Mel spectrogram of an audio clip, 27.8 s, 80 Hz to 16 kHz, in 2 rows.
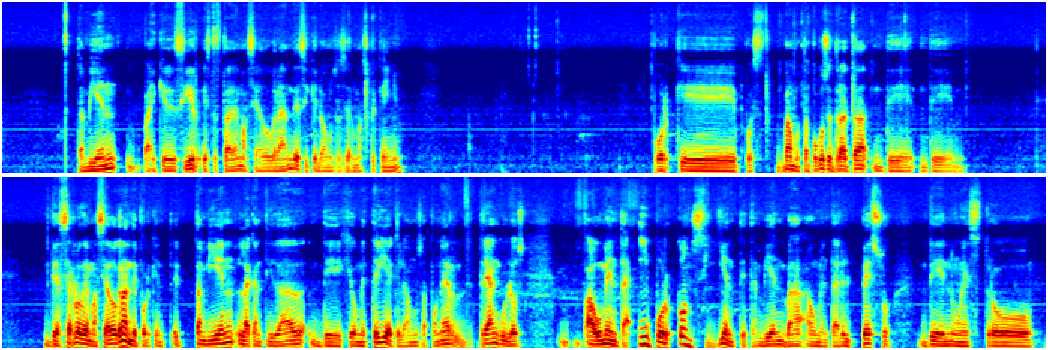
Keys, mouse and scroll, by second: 0.5-0.9 scroll up 2, 1.5-2.2 scroll down 4, 2.4-2.9 scroll up 4, 2.9-3.2 scroll down 2, 3.4-3.9 scroll up 2, 5.0 s, 7.2 click, 7.6-9.0 middle drag, 9.1-10.0 scroll up 3, 10.0 scroll down 2, 10.5-12.4 shift+middle drag, 12.4 shift+scroll down 2, 13.0-14.9 middle drag, 15.0-15.3 scroll up 1, 15.4 middle click, 26.0-26.4 scroll down 1, 26.4-27.8 middle drag.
